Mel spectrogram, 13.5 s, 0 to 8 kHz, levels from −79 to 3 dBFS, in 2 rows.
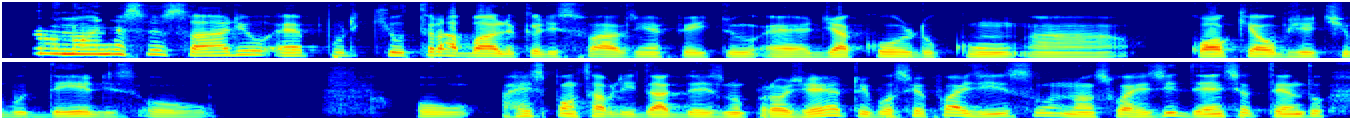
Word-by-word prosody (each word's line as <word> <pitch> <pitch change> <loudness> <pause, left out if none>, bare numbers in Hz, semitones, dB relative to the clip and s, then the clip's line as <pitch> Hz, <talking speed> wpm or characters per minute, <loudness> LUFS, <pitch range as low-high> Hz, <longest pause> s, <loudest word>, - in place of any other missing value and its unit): Não, 265 -1 +2
não 240 -1 +8
é - - +5
necessário, 205 -4 +2
eh, 155 0 +2
porque 155 +1 -9
o - - +1
trabalho 135 -7 +4
que 130 - -4
eles 115 -2 -5
fazem 110 -2 0
é 110 - -3
feito, 110 0 -5
eh, 105 -2 -1
de 100 +2 -6
acordo 110 0 0
com 110 -1 -3
a 100 -1 -6 0.3
qual 120 0 +7
que 120 - -17
é 120 - +6
o - - +6
objetivo 110 0 -4
deles 110 0 -3
ou 105 -3 -7 1.0
ou 110 -2 -4
a 120 - -11
responsabilidade 115 -4 +1
deles 105 -2 -3
no 105 0 0
projeto. 110 +8 +1
E - - 0
você 120 +4 -3
faz 150 -4 +1
isso 130 +5 -4
na 110 -4 0
sua 110 +1 0
residência, 120 +4 0
tendo 120 +2 0
115 Hz, 175 wpm, -23 LUFS, 110-135 Hz, 1.0 s, não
